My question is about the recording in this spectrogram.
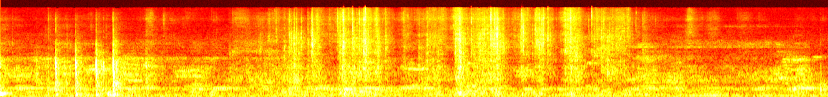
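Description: Potting soil being scooped and added to a plastic plant pot: faint, scattered short scrapes and ticks, busiest about three to six seconds in.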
